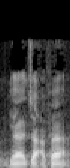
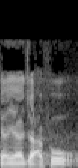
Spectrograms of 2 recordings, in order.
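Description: First: The name ends in an a vowel. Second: The name ends in a u vowel. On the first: "فتحا" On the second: "ضما"

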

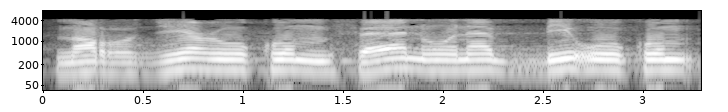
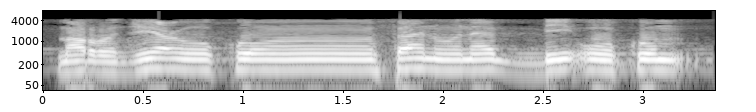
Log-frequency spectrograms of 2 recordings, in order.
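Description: First: The m is fully closed and clearly sounded. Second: The m is hidden with nasal sound into f. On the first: The speaker calls it right. "الآن مرجعكم ميم ساكنة بعدها فاء" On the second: The speaker calls it wrong. "لو أخفيت مرجعكم فننبئكم، ما في إخفاء"

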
